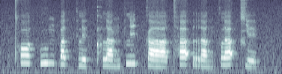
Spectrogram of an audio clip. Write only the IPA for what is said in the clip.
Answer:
tʰ ɔː˥˩ t̚ ʔ uː˥˩ ŋ p a˦˥ t̚ k l e˨˩ k̚ pʰ l a˩˦ ŋ k l i˥˩ t̚ k aː˨˩ tʰ a˥˩ ʔ r a˨˩ n k l a˥˩ ʔ t͡ɕ e˨˩ k̚

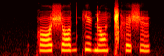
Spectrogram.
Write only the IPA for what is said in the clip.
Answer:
k ɔ ʃ ɔ d k i ɖ ɔ̃ ǁʰ ɘ ʃ ɨ

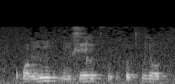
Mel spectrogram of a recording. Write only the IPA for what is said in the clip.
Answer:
ɓ ɔ ŋ͡m i m b ɤ ɡʷ e m x e l ɤ kʷʰ ə˞ ʔ h ɤ kʷʰ i l o

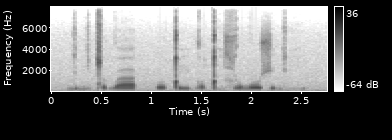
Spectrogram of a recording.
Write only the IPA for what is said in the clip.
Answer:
ɡ i bʲ ɛ ǁ ɘ ɡʷ a | o ǃ i ɡ ɔ ǃ i̤ ɕ o v o ʃ i ɡ i̤

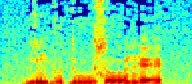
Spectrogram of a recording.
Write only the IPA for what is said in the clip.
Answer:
ɡ ĩ˨ b u˨ ɗ uː˨ z oː˨ n ɛ˨

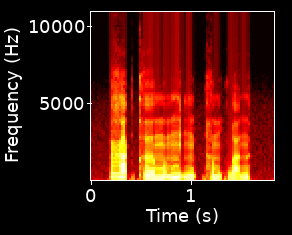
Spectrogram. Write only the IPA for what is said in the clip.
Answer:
ɣ a˦˥ k̚ t̪ʰ əː˧ m ə̰˧˥ m n ḭ˧˨ ŋ ə˦˥ t̚ h ə˧ m k w a̰˧˥ n

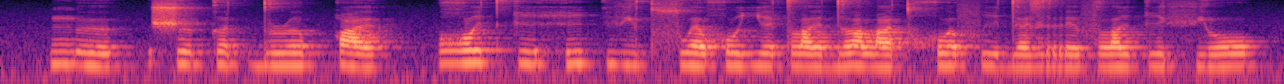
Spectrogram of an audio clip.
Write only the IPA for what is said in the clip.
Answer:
ŋ ʏ | ʃ ʏ k ə t d ɹ ə p qʷ ɛ | ʁʷ i t k i h i k vʲ ɯ t sʷ ɛ χʷ ɯ ʎ e t lˠ e d ə lˠ a t χʷ ə f i d ɛ z r e f lˠ i k i fʲ o

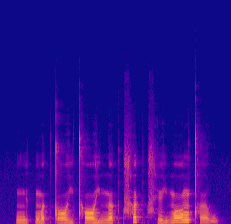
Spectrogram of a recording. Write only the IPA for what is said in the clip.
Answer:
ŋ ɪ˨˥ k̚ m ɐ˨ k̚ t̪ ɔː˨˧ j t̪ʰ ɔː˧ j n̪ ɐ˨˥ k̚ t͡sʰ ɐ˥ k̚ t͡sʰ e˨ j m ɔː˥ ŋ t̪ʰ ɐ˨˩ w

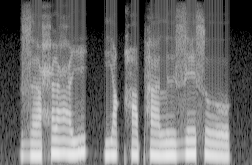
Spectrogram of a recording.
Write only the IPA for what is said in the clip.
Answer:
z ɐ ħ ɨ ʕ i | j ɐ qʰ a pʰ a l ɨ z e s o

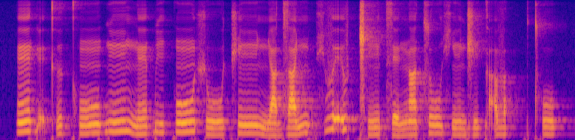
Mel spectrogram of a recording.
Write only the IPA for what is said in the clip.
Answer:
ẽ˧˥ ɠ ḛ˧ kʼ ɨ˩˧ kʰ ũː˩˧ ɠ ĩː˧˥ ŋ ẽ˩˧ ɓ i˧ k ũː˧˥ ʃ uː˩ t͡ʃ ĩː˧ ɲ a˩ d͡z a˧ ɲ ṵ˧ ç v ḛ˥ v ǁ ĩ˩˧ t͡s e˩ ŋ ã˧ t͡s uː˥ ç ĩ˩˧ d͡ʒ i˧ ɡ a̰˥ v | tʰ u˩

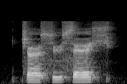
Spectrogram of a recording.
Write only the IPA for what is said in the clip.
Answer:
c œ s y s ɛ ç

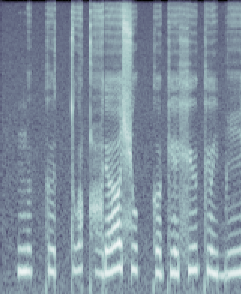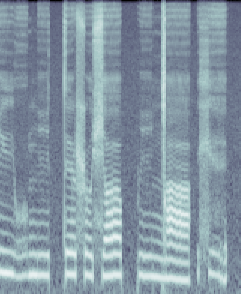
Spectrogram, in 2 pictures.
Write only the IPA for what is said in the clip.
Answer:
ŋ ɨ kː ɨ tː ṳ qʰ a̤ ɾʲ ɐː ɕ u kː ɵ kʲ e xʲ ʉ kʲ ɵ j b iː j o̤ ŋ iː tː e ʂ ɵ ɕ ɐː pː iː ŋ͡ǀ a | xʲ e̤

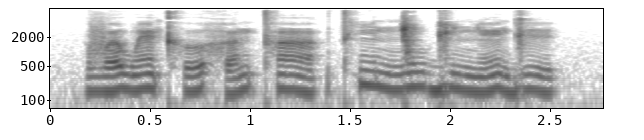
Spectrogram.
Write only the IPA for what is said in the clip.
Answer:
v ɐ˩˧˩ w ɛ̃˧˩ kʰ ɤ˩˧˩ h ɐ˩˧˩ n tʰ ɐ̃˧˩ | tʰ ĩ˧˩ n ŋ͡ǀ u˧˩ ɡ i˧˩ ɲ ẽ˩˧˩ ɡ ɪ˧˩

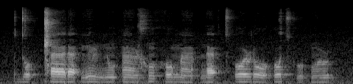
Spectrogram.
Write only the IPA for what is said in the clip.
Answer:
d o˧ ʔ ǁ æː˧ ɾ æ˨ ʔ ĩː˦˨ ɭ n ũː˨ ʔ æ̃ː˨ ɭ x ũ˦ h o˧ m æ̃ː˨ ʔ n æ˧ ʔ t͡sʼ oː˦ ɭ ɾ oː˨ ʔ o˦ t͡sʼ u˨ ʔ ũ˧ ɭ

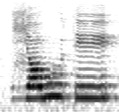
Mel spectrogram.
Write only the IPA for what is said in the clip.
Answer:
ʑ ɒ w u t e

